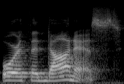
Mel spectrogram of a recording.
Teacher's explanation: Remember how those T's can disappear after N's.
